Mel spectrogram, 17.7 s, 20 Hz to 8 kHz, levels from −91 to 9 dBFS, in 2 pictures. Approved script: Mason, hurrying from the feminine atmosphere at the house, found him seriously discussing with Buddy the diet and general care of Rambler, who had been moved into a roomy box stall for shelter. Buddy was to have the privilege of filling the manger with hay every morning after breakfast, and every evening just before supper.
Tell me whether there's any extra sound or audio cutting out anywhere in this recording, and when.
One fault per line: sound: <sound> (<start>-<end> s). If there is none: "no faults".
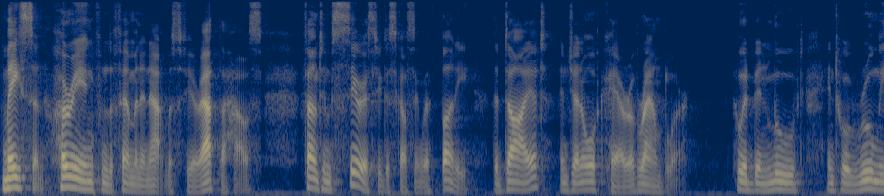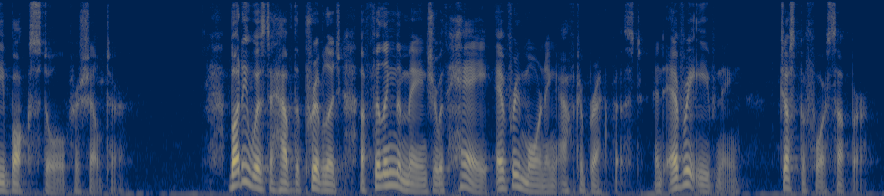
no faults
